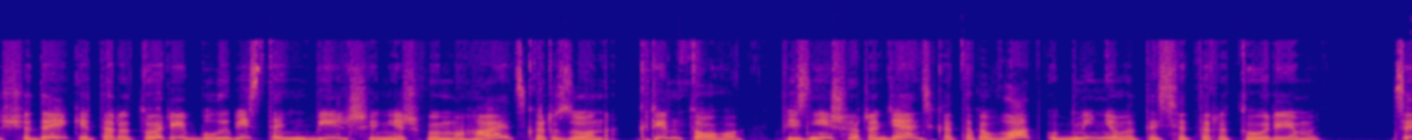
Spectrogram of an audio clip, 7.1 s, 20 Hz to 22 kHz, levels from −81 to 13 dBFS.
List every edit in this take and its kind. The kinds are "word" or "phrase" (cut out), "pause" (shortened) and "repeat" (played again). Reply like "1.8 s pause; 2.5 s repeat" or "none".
1.2 s phrase; 2.6 s phrase; 3.1 s pause; 4.9 s word; 5.2 s word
